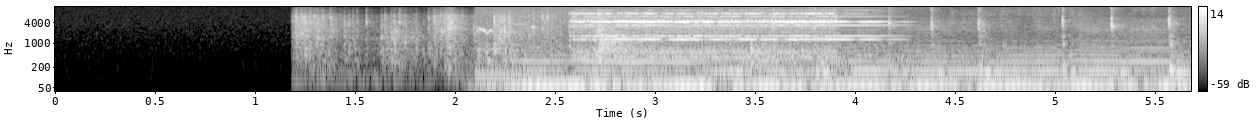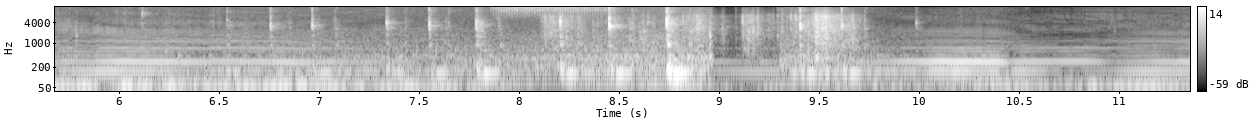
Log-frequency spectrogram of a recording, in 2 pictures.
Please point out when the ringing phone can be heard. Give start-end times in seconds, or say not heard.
2.1-4.3.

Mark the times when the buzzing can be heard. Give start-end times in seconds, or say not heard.
2.1-11.3.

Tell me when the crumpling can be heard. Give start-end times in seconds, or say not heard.
1.1-2.6, 8.1-9.8.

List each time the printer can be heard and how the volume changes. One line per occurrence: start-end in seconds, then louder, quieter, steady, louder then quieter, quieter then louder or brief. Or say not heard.
not heard.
